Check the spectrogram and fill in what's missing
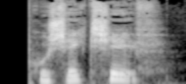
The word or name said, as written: projektchef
